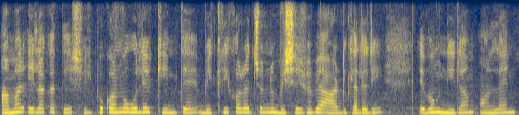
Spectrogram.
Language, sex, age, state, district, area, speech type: Bengali, female, 18-30, West Bengal, Paschim Bardhaman, urban, spontaneous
